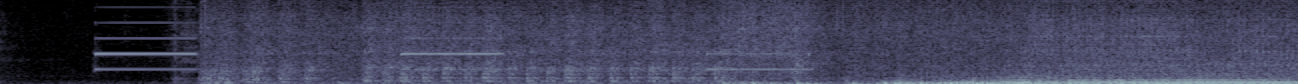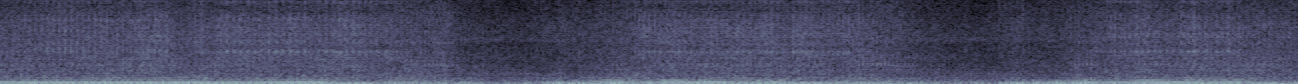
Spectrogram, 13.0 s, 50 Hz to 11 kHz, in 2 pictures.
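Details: Honda CRX with B18B engine: starter grinds about three seconds before catching, then revs surge and sag unevenly; hard start with long crank, slow to die at shutoff, owner suspects vacuum leaks, unconfirmed.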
